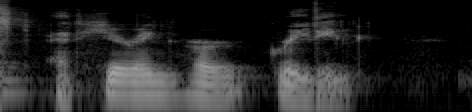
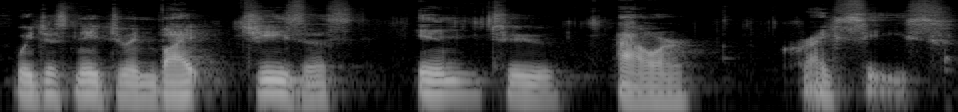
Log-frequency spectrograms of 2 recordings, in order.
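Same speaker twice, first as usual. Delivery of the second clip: normal talking voice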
